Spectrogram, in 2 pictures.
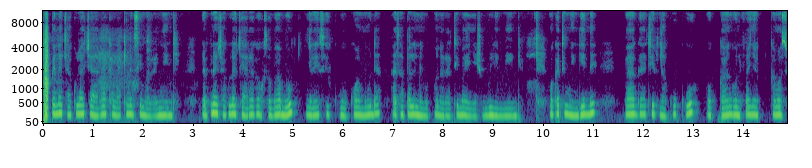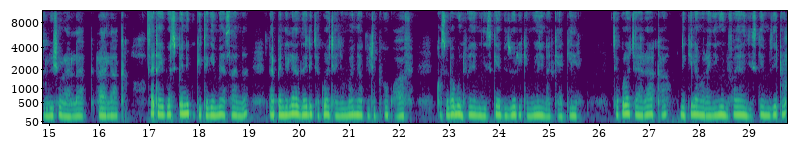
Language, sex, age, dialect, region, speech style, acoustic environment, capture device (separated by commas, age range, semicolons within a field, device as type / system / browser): Swahili, female, 18-24, Kenya - Mombasa, Kenya, relaxed, people talking; silence, mobile / Linux / Chrome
